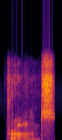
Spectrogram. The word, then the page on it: prance: British English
